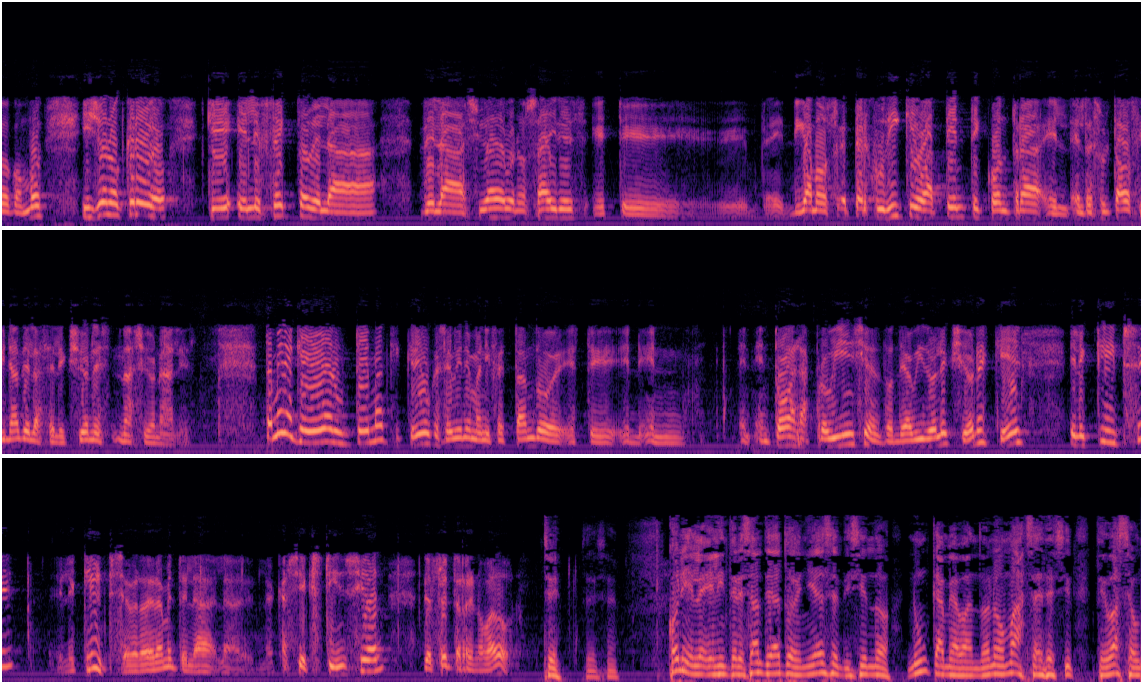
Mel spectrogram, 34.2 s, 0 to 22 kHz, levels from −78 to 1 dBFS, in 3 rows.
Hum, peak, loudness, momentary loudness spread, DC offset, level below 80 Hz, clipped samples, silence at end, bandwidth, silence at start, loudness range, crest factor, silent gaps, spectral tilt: none; -8 dBFS; -21 LUFS; 14 LU; under 0.1%; -50 dBFS; under 0.1%; 0 s; 8 kHz; 0 s; 3 LU; 14 dB; none; -5.5 dB/octave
